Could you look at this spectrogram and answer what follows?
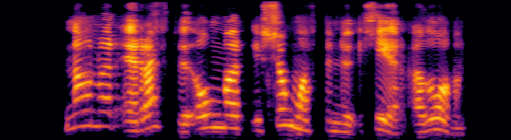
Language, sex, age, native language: Icelandic, female, 40-49, Icelandic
